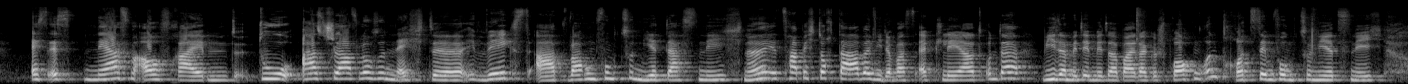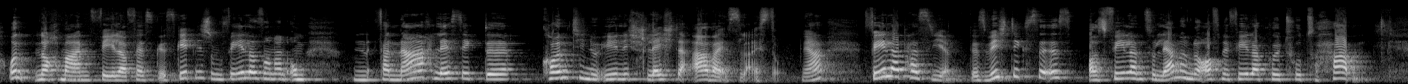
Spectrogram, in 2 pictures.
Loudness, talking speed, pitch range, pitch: -19 LUFS, 145 wpm, 205-270 Hz, 235 Hz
